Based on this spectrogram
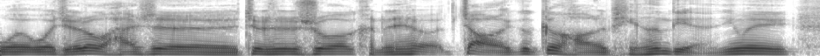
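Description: This man's medium-pitched voice shows ordinary pitch variation on a very clean recording with a silent background. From Chengdu, Kunming and Boston. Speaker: musician. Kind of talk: casual interview chat. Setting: host's home study. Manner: animated, mixing English and Chinese.

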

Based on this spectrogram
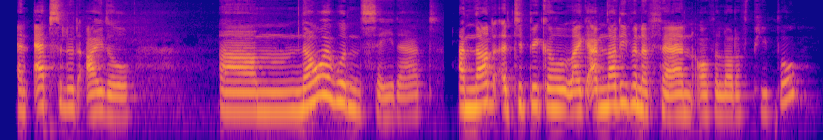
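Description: At a moderate pace, a woman with an Austrian accent speaks at a medium pitch with ordinary pitch variation. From Austria, Innsbruck (Tyrol), parents from India. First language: German. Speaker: student and podcast guest. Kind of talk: casual interview chat.

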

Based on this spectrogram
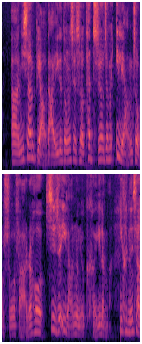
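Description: A woman with a dark, mellow tone speaks at a very fast pace with lively intonation. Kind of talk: podcast interview.

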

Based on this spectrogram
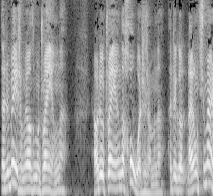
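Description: Words come out at a very fast pace from a man. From Northeast China, Changchun. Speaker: podcast host. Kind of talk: casual chat.

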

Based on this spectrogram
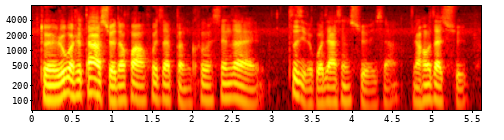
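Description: At a moderate pace, a man talks in an ordinary speaking voice with fairly low pitch. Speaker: podcast co-host. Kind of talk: casual chat.

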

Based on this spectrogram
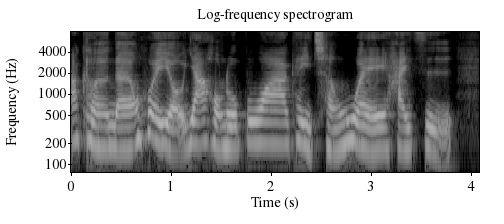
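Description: A woman talks at a medium pitch and a fairly slow pace. The recording is very clean, with a silent background. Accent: Taiwanese. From Taiwan. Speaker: Montessori teacher. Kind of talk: casual conversation.

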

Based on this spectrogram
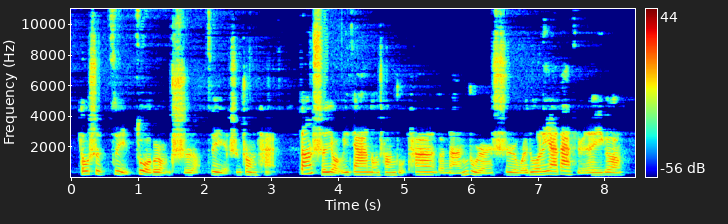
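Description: A woman talks in an ordinary speaking voice at a medium pitch. Her pace is moderate. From Changsha, Hunan, China. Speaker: podcast co-host, student. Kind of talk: casual chat.

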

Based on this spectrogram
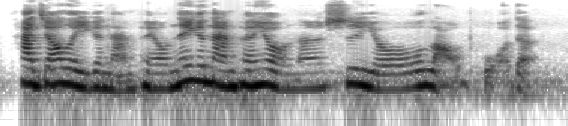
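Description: The voice carries a Taiwanese accent. It moves at a moderate pace with ordinary pitch variation. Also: woman. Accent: Taiwanese Mandarin. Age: 20s. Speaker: social science student and field researcher. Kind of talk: live-stream interview. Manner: halting, many fillers.

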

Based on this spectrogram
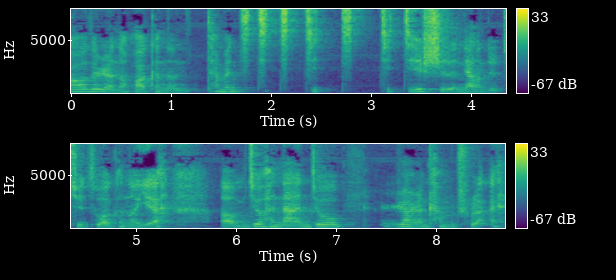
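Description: A medium-pitched woman's voice in a flat monotone against noticeable background noise. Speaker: PhD candidate researching stuttering. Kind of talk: interview. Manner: frequent sound and syllable repetitions.

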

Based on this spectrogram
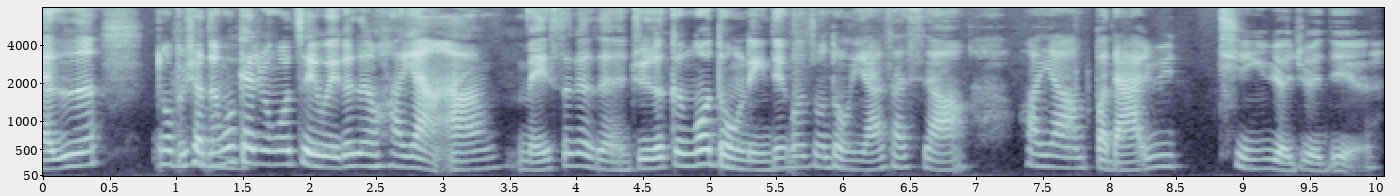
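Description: A medium-pitched woman at a moderate pace, with lively intonation. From Hangzhou, Zhejiang, China. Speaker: podcast guest. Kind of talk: casual chat.

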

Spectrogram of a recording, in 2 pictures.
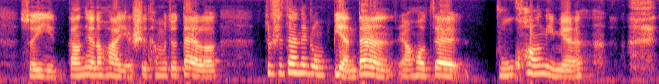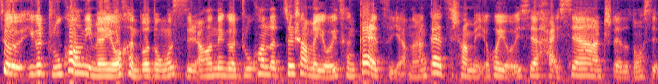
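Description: Over noticeable background noise, a woman talks at a very fast pace with a medium pitch and ordinary pitch variation. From Yueqing, Wenzhou, Zhejiang, China. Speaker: podcast host. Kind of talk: casual chat.

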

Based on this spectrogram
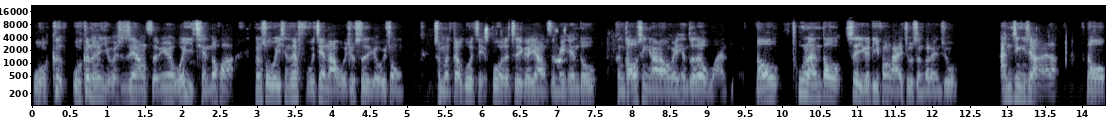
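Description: A man delivers his words very fast at a medium pitch, his pitch varying in an ordinary way. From Fujian, China. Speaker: university student. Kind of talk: casual chat.

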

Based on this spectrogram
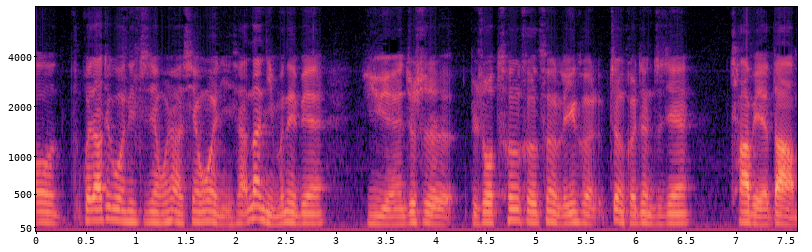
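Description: A man's unremarkable speaking voice, fairly quick and medium in pitch, with fairly even intonation. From Wuxi, Jiangsu, China. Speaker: podcast guest. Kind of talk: casual chat.

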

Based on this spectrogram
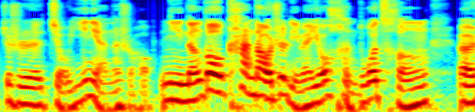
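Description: A man's high voice at a fairly slow pace, full of lively intonation. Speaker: podcast host. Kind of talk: casual chat.

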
